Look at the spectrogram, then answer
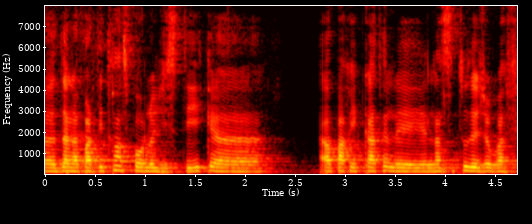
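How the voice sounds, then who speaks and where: Noticeable background noise and audible room echo surround a woman with a Spanish accent who speaks slowly at a fairly low pitch. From Colombia. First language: Spanish (speaking French). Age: 30s. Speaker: job seeker. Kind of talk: job interview.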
